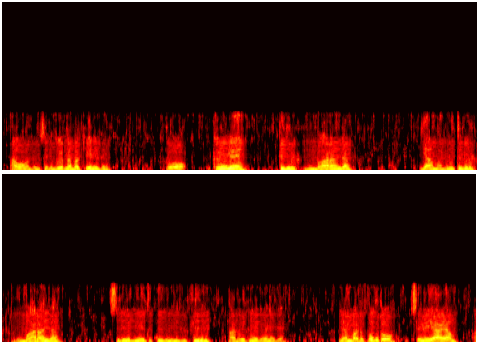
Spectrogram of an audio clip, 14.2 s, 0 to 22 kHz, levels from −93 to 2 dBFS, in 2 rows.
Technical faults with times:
0.00-14.25 overdone noise removal
0.00-14.25 Speex codec

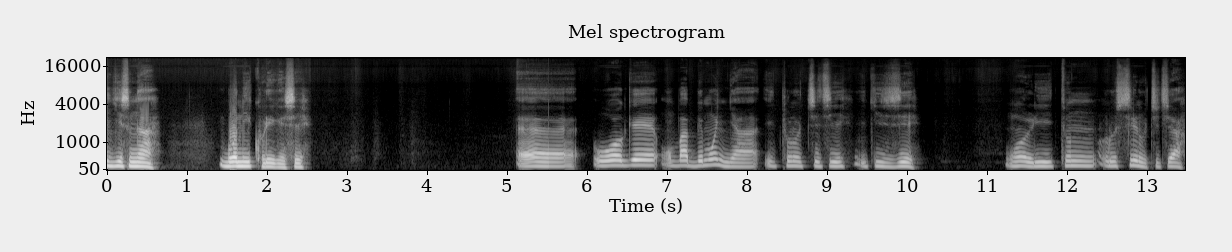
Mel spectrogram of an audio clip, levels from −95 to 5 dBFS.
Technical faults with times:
0.31-0.45 microphone overload
1.54-1.73 microphone overload
1.55 microphone volume stepped down
2.55 microphone volume stepped down

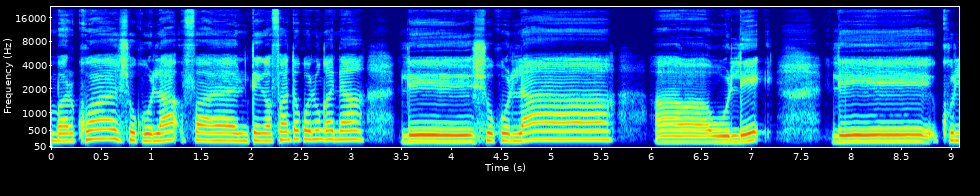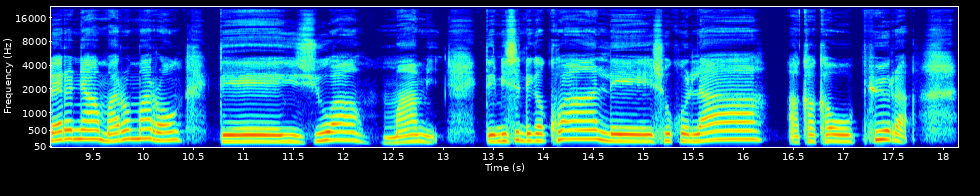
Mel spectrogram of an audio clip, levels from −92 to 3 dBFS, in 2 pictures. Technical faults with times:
none

